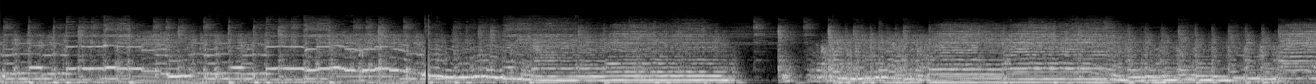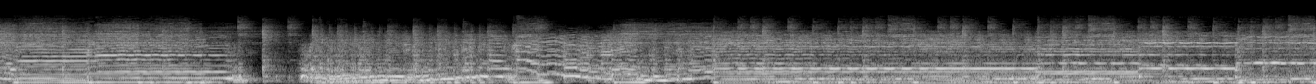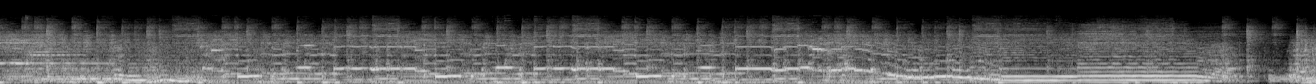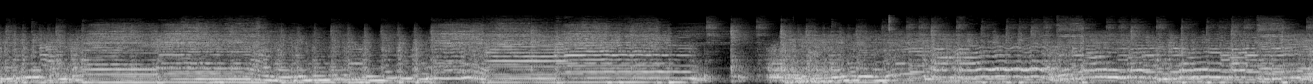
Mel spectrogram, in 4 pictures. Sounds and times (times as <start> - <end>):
Electric guitar: 0.0 - 52.6
Strum: 0.0 - 52.6.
